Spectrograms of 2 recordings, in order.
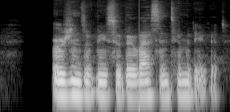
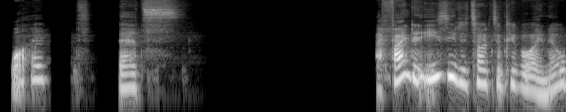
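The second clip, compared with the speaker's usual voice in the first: ordinary talk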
